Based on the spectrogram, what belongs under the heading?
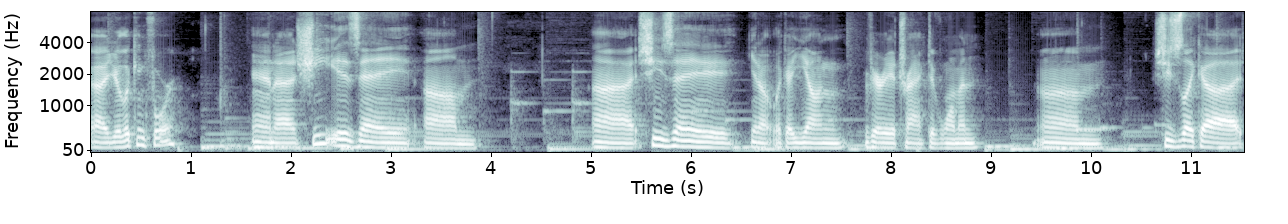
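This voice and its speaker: A man running a tabletop game as game master, improvising narration in a hesitant, halting way. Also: fairly low pitch, fairly even intonation. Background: soft guitar music.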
